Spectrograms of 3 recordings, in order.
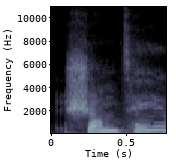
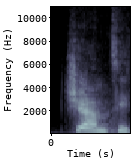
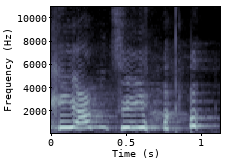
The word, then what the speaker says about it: Chianti: using in a moment, Shantae or Shantai, I don't know how you're saying that one, I'm not even going to try and say it, or Chianti, however you want to pronounce that. Chianti, thank you very much, Laura, there, she just gave me a little helping hand. Chianti. Then we've got Heritage Blue. Oh, Chianti, I'm still saying it wrong.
